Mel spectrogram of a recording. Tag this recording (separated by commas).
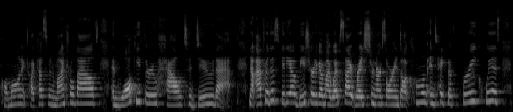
Speech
